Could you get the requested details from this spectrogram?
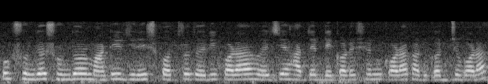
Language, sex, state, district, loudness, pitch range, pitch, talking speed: Bengali, female, West Bengal, North 24 Parganas, -15 LUFS, 220-240 Hz, 230 Hz, 170 wpm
